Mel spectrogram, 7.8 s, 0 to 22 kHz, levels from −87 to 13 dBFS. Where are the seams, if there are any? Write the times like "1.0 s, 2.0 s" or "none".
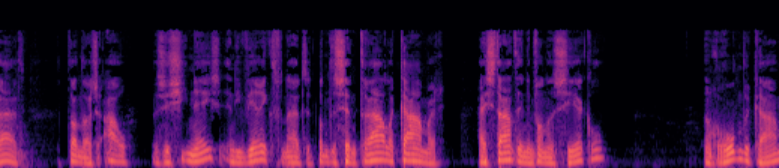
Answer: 3.2 s, 4.6 s, 5.3 s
